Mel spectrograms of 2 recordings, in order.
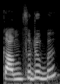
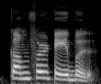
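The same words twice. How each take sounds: First: The third syllable is short and reduced. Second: The third syllable is stretched and stressed.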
